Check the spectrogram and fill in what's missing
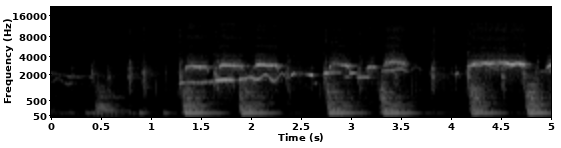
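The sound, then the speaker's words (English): A person whistles a lilting song melody, the pitch sliding between sustained notes, over a steady, pulsing low rhythmic backing. “Hey, maybe my whistling's not so bad after all, huh?”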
